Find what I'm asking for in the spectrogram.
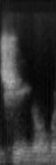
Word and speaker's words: Qigong: Uh, so that's the pronunciation, Qigong, but it's a different one. It's got to spell QI, which is pinyin Chinese, eh, but yeah.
